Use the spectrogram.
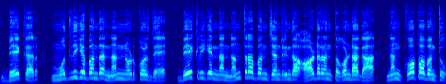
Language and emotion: Kannada, angry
